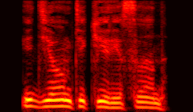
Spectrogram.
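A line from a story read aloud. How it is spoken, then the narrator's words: Sad agreement. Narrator (Russian): печально согласился новоявленный отец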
